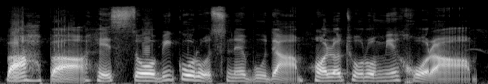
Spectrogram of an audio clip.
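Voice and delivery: deep, menacing wolf voice; gloating wolf. A narrator's reading. Wolf leaps in on grandmother, deep gloating threat. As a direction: relish it in a low voice.

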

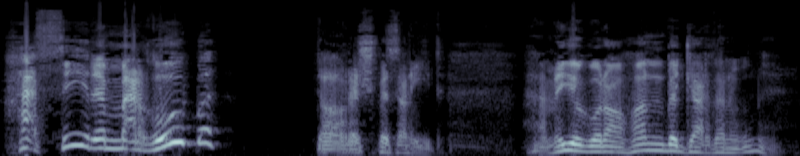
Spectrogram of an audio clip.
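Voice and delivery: furious king ordering the weaver hanged; angry shout. Acted. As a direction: explode in outrage. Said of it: "با عصبانیت فریاد زد".

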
